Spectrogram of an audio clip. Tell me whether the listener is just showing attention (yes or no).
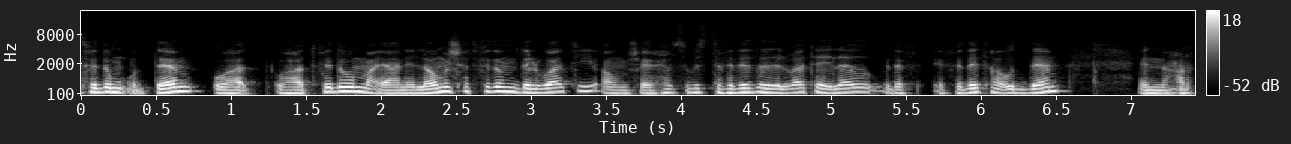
yes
